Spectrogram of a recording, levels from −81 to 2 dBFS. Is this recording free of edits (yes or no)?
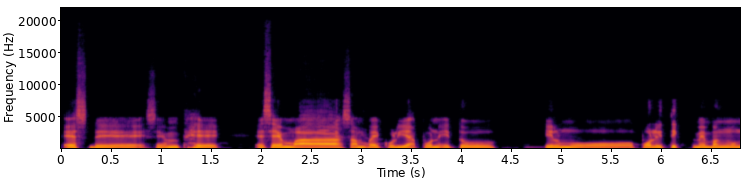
yes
